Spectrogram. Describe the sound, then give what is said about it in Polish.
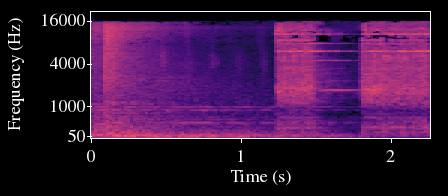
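A telephone rings on a child and youth crisis helpline, a bright electronic ringtone in short repeated bursts over a low rumbling background, with no voices. “To nie jest zwykły dzwonek, to wołanie o pomoc.”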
